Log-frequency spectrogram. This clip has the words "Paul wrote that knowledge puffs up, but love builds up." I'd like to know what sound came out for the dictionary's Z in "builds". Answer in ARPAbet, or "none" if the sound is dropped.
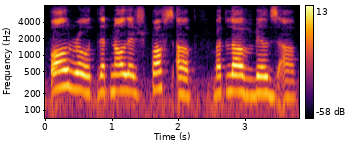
S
